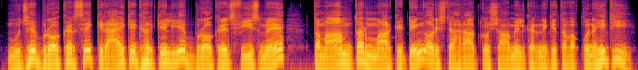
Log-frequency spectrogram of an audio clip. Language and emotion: Urdu, surprised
